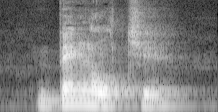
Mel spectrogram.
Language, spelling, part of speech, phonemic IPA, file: Dutch, bengeltje, noun, /ˈbɛŋəlcə/, Nl-bengeltje.ogg
- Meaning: diminutive of bengel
